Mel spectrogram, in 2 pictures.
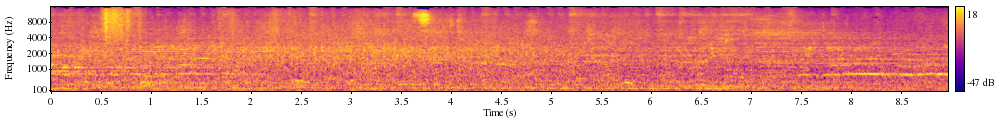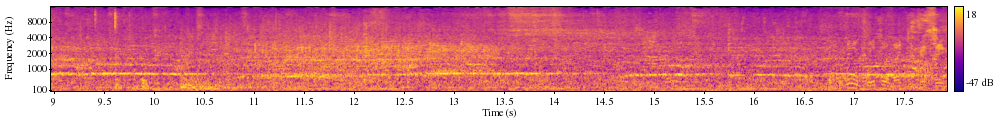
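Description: A large crowd murmurs and chatters in an echoing stadium.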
